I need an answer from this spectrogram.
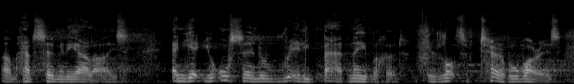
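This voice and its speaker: With noticeable background noise, a man speaks in a British accent with ordinary pitch variation. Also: medium pitch for a man, fairly quick pace. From Britain. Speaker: panel moderator. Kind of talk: panel discussion. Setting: conference stage with audience.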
